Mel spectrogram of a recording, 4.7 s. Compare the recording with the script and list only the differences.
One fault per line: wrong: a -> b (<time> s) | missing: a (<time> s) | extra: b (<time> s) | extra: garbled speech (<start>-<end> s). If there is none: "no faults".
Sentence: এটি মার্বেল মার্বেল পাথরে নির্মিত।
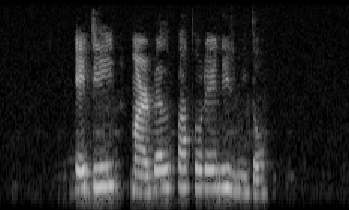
missing: মার্বেল (2.2 s)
